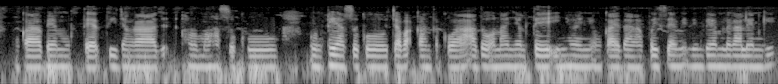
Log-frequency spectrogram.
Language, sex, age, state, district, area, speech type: Santali, female, 45-60, West Bengal, Uttar Dinajpur, rural, spontaneous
